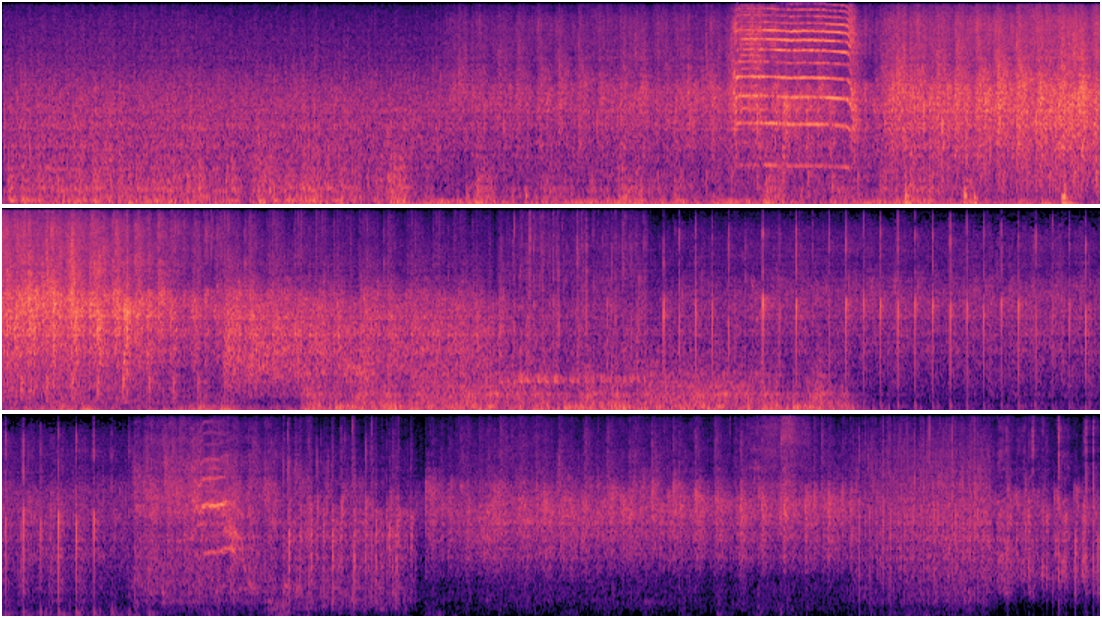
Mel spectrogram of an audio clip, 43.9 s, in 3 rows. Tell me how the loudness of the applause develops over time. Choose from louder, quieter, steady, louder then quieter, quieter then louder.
louder then quieter.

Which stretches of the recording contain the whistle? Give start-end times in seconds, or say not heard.
not heard.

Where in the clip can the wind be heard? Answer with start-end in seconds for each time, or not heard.
0.0-26.1.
